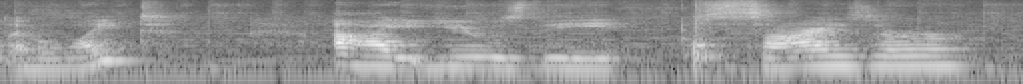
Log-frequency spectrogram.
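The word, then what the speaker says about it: Siser: white i use the sizer or caesar easyweed i have heard it pronounced both ways i don't know what to think my brand says sizer but i have a feeling it's caesar a tube ipad computer cell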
